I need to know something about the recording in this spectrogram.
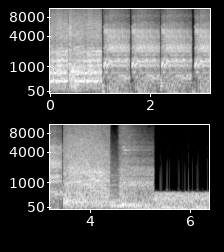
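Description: A mechanical creature lets out a loud, harsh screech.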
